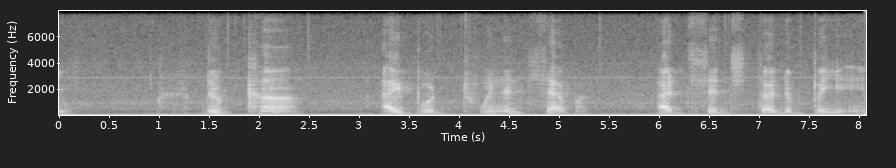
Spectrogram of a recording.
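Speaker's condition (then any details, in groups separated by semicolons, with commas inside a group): Cerebral palsy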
